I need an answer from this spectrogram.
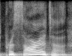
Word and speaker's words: Prasarita: professionalize the yoga instructors some instructors say prasarita is one of the poses but it doesn't rhyme with marguerita it's prasarita tanasana and some instructors say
